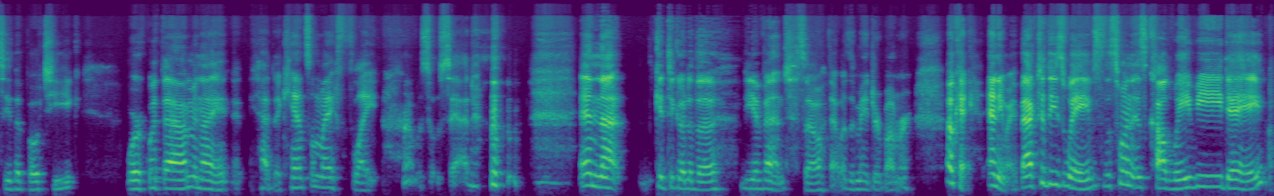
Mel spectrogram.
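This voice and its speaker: Middle-aged woman, lowish voice, chatty craft host, slightly sniffly from a cold. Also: fairly quick. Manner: chatty, laughs often, reads viewer comments. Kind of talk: casual product demo chat.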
